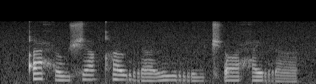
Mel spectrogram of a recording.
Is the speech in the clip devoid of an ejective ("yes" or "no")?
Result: no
